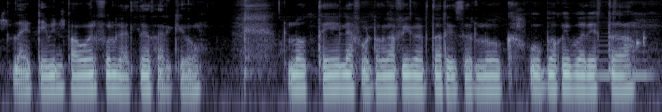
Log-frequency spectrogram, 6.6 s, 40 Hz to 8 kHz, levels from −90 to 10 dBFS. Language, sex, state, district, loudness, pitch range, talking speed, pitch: Konkani, male, Goa, North and South Goa, -29 LUFS, 115-120 Hz, 135 wpm, 120 Hz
